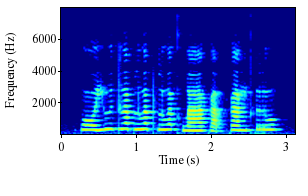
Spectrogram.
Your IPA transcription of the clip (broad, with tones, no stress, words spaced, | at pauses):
pɔː˧ jɯː˦˥ dɯ˥˩a̯plu˥˩a̯ pʰlu˥˩a̯kʰwaː˦˥ka˨˩p̚ ka˧ŋkʰro˦˥k̚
